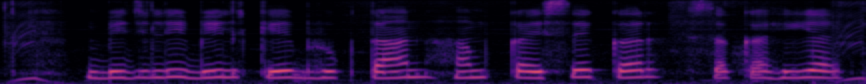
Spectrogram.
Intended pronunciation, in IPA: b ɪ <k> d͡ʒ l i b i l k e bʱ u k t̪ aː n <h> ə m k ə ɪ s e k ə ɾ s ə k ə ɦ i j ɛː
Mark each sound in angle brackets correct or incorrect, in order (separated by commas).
incorrect, correct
